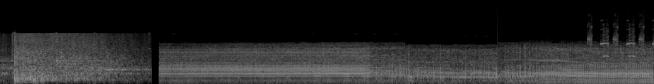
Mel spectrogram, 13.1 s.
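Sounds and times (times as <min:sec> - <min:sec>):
motorcycle engine running: 0:03.2 - 0:13.0.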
